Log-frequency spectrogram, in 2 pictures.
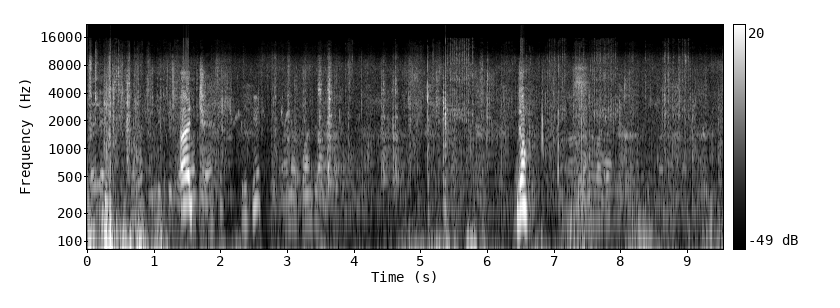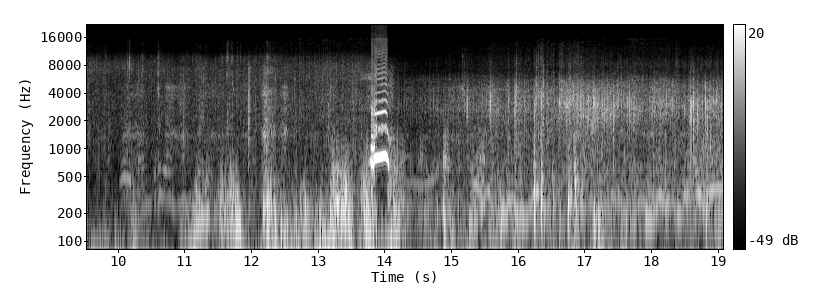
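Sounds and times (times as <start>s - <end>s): wind noise: 0.0s - 2.4s, 7.1s - 19.0s
bike tyre rumble: 0.0s - 19.0s.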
